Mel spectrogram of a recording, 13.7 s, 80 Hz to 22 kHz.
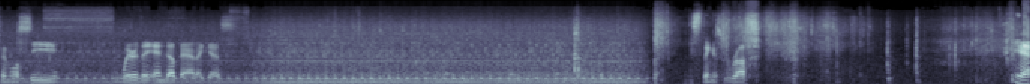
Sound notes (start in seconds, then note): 3.8 tractor rumbling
